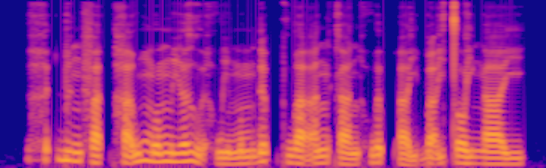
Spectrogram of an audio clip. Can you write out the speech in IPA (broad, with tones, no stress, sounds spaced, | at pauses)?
h ə˦˥ t̚ ɓ ɨ˧ ŋ f a˨˩ t̚ h a̰˧˥ w m o˨˦ m i˨˦ ə̯ ɣ ṵ˧˨ ə̯ h w i˨˩ m ə˨˦ m ɗ ə˦˥ p̚ k w a̰ː˧˥ n k a˨˩ n h w ə˦˥ p̚ ʔ a˧˩ j ɓ a̰˧˥ j t̪ ɔ˧ j ŋ a˧ j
